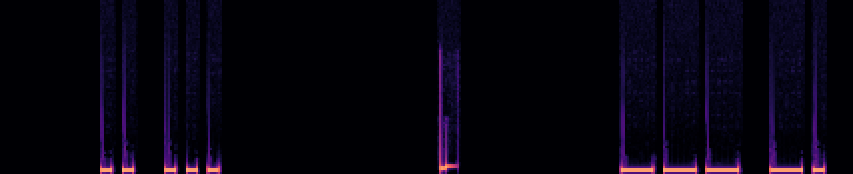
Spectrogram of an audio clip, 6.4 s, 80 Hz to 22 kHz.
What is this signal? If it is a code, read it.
Morse code, heard as a keyed tone, about 15 wpm, 700 Hz. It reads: IS ON
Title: Two Letter Words - 15wpm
